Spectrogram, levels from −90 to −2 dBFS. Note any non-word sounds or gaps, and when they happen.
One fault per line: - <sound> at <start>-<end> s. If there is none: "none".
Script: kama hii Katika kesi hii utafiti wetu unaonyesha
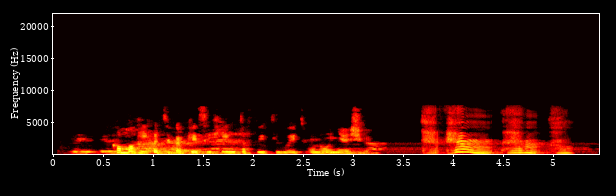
- throat clearing at 3.7-5.2 s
